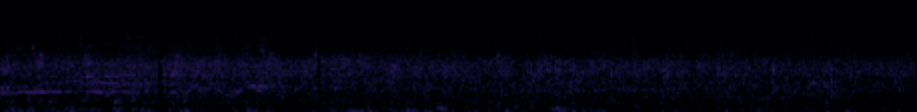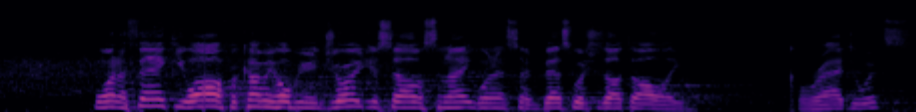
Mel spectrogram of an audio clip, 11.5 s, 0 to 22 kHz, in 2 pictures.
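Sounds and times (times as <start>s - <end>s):
audience applause: 0.0s - 7.4s
speech: 6.3s - 10.1s, 10.7s - 11.4s.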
